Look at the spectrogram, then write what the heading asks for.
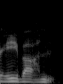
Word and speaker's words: Ebon: So we're going Ibon or Ebon? Ibon? I would say Ebon. I've been reading it as Ebon. Ebon my whole life. Yeah. Ebon. That's how I've always read it, but I wanted to make sure.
